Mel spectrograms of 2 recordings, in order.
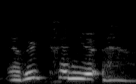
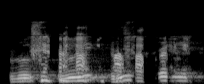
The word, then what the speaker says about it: Rue Crémieux: Ini bacanya apa nih, Cak? Biasanya kalau orang Paris bilangnya apa nih? Rue Cremieux. Rue Cremieux.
